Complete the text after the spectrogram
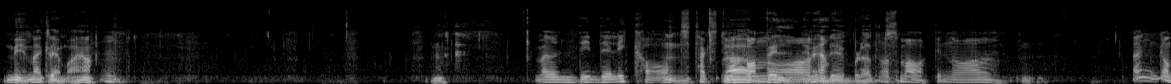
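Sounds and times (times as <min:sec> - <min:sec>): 
speech: 0:00.0 - 0:01.4, 0:04.3 - 0:04.7, 0:05.4 - 0:10.5, 0:11.3 - 0:11.7
crunchy biting and chewing on a cracker during a tasting: 0:00.7 - 0:05.7.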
